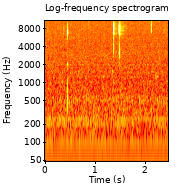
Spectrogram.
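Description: Near silence: quiet room tone with three faint clicks, one about half a second in and two close together later on.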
